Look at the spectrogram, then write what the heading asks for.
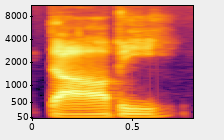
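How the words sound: It is said with a non-Australian pronunciation. "but we would say Derby"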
